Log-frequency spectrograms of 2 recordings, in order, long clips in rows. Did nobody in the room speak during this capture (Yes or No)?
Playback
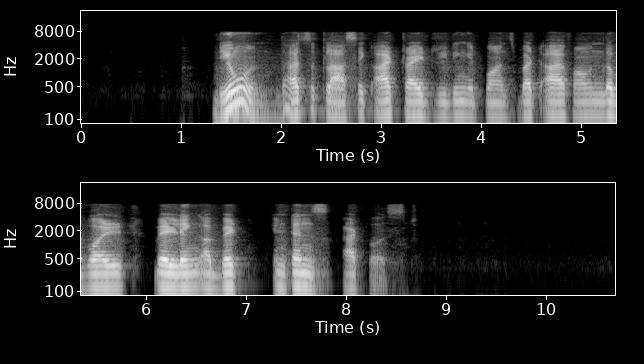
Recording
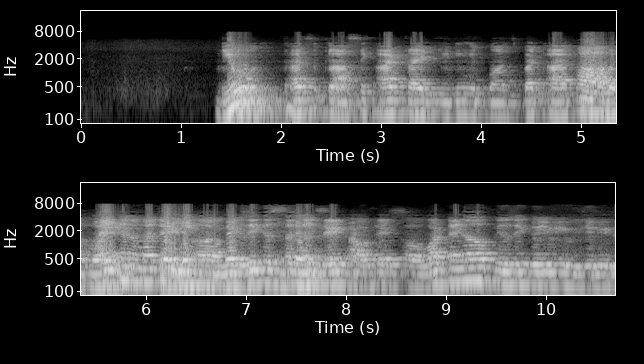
No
